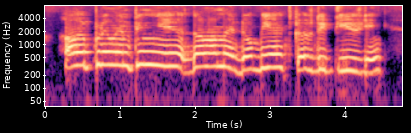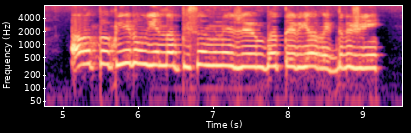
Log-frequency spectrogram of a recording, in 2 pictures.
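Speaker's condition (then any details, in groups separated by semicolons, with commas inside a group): Cerebral palsy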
